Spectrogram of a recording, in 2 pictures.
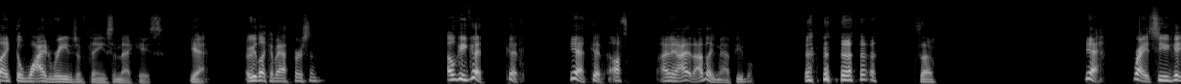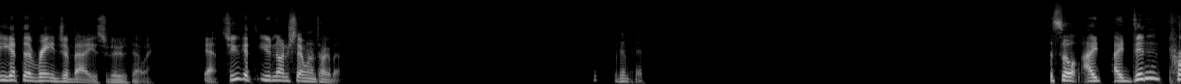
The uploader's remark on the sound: This was a live class recorded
